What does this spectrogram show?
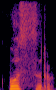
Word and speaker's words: خسر: والعصر إن الإنسان لفي খুসর, খুসর, খুস لفي বলবেন, خسر খুস বলবেন, লাস্টে রটা উচ্চারণ করবেন, খুসর।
